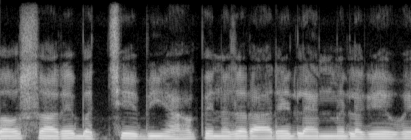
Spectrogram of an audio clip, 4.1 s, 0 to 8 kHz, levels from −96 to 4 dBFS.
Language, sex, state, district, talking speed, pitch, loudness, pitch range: Hindi, male, Uttar Pradesh, Lucknow, 190 wpm, 125 Hz, -14 LUFS, 120-130 Hz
